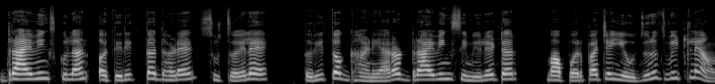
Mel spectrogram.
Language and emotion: Goan Konkani, disgusted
